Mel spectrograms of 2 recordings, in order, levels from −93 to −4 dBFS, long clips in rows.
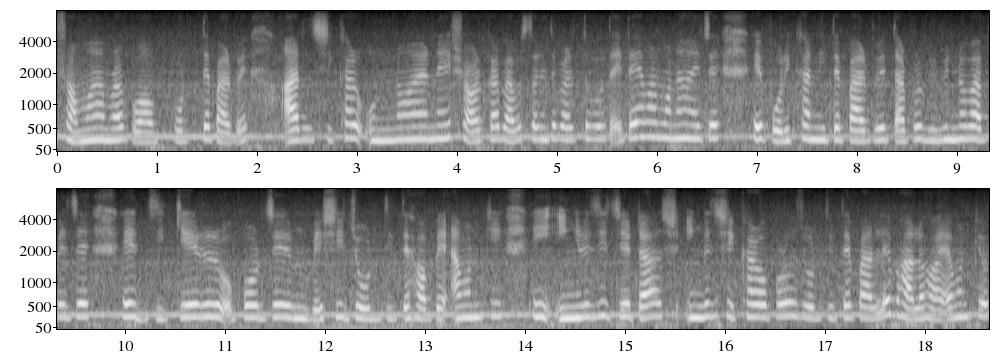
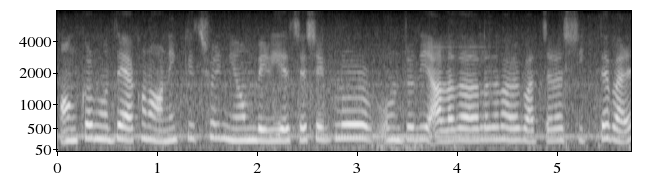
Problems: none marked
